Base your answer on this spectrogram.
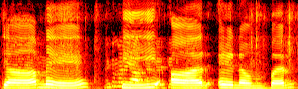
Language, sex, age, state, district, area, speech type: Dogri, female, 18-30, Jammu and Kashmir, Udhampur, urban, read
